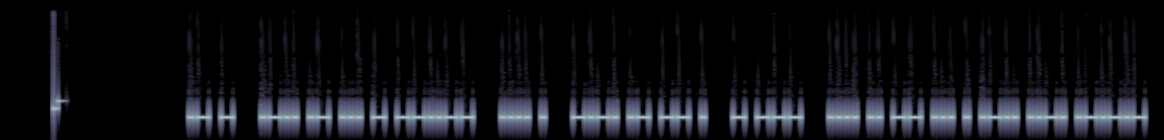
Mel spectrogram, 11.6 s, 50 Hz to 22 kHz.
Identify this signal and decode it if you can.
Morse code, heard as a keyed tone, about 30 wpm, 700 Hz. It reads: AT LAST, HE CAME TO HIMSELF.
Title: Sentences from Top 1600 Words 30wpm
